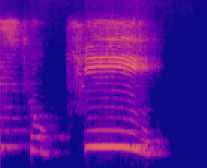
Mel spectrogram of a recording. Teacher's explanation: ख पर ई की मात्रा बड़ी तो इसको लंबा खींचे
